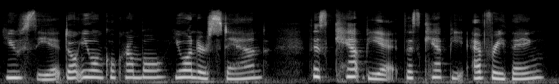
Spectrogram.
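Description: A woman's voice: high-pitched, expressive, moderate pace, no room sound. A woman voicing a defiant, impassioned girl in a storybook, by turns furious and pleading.

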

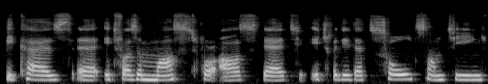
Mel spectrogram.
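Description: A woman from Iran, not a native English speaker, chatting in simple, broken English in an online space. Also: mid-range voice. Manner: warm greeting, broken English phrasing. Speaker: guest artist. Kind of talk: casual chat.

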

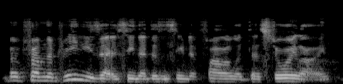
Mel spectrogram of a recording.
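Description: Creaky-voiced man giving blunt opinions. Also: mid-range voice, brisk, low-quality recording. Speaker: podcast co-host. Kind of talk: casual opinionated chat.

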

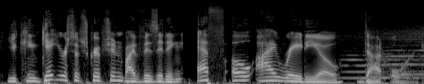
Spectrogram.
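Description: A man's voice: medium pitch, very animated, normal speed, music in the background. A man hosting a radio program, delivering scripted Bible teaching and commentary.

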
